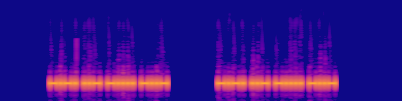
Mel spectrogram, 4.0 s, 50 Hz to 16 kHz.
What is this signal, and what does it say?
Morse code, heard as a keyed tone, about 52 wpm, 700 Hz. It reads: CU6X CU6X
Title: DXCC-100 Call Signs - 4 Characters - Repeated 2x - 50wpm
